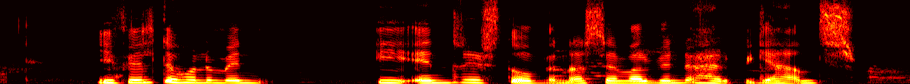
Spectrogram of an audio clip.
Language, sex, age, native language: Icelandic, female, 14, Icelandic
